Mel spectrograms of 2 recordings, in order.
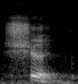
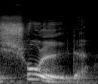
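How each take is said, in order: First: The L sound is silent in the word. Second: The L sound is pronounced in the word. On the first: The speaker calls it right. "elle n'est pas prononcée dans could, would and should" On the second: The speaker calls it wrong. "Nous pas dit should"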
